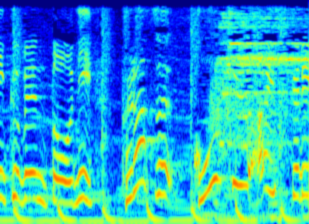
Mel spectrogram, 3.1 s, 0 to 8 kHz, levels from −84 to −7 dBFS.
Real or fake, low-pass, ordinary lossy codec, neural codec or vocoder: real; 7.2 kHz; none; none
